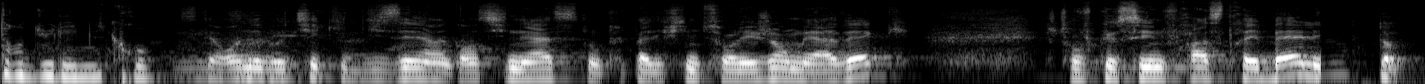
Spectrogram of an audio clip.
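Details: Adult man speaking French; ordinary speech.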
